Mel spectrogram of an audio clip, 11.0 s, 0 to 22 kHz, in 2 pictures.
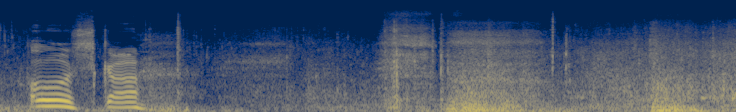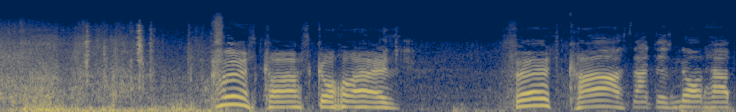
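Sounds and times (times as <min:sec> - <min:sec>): water splashing against rock: 0:01.2 - 0:07.3
wind buffeting microphone: 0:03.3 - 0:07.5.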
